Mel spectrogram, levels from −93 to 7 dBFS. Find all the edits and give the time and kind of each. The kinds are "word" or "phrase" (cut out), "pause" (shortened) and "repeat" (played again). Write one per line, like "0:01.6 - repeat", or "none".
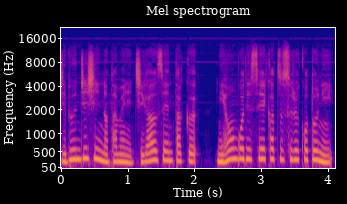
0:02.2 - pause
